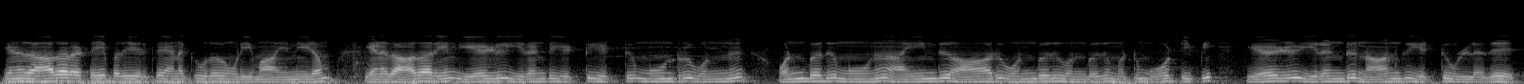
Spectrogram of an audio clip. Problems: none marked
